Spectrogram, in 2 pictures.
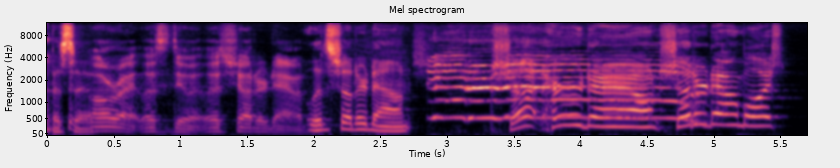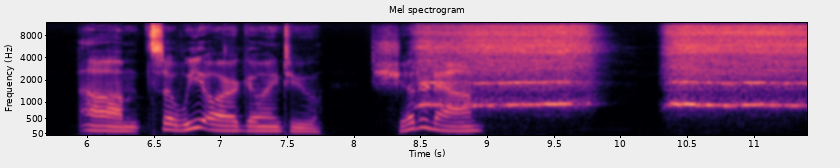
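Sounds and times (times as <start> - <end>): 
speech: 0.0 - 9.1
factory shift whistle blowing with breathy steam roar: 2.9 - 5.0, 8.4 - 11.3.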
